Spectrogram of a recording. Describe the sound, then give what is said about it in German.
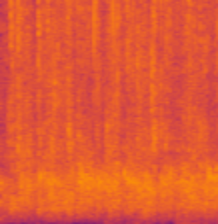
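Loud applause for a show's editorial team: a continuous, dense clatter of many hands at a steady level throughout, with no gaps. “Danke, unsere Redaktion, noch einmal einen großen Applaus.”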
